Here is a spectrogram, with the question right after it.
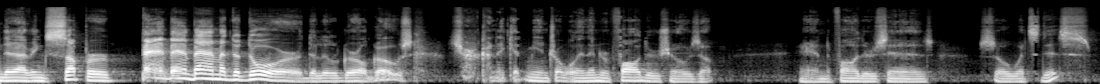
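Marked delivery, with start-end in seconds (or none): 1.4-2.2 high, quick-fire door bangs; high-pitched storyteller knocks; imitated banging. 4.5-5.8 fast, hushed whispered complaint; urgent whisper. Acted. Princess hisses at frog at door. 9.8-10.9 low, quiet, slow father; understated stern-dad question. Acted.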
